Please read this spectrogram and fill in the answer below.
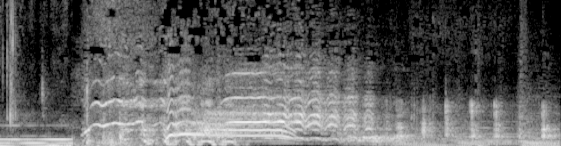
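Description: A horse whinny, about two seconds long, wavering in pitch and dropping away at the end, over background music.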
